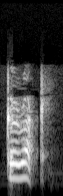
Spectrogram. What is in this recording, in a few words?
Age Kweriiak He Ages He Gets Old, Kumeyaay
